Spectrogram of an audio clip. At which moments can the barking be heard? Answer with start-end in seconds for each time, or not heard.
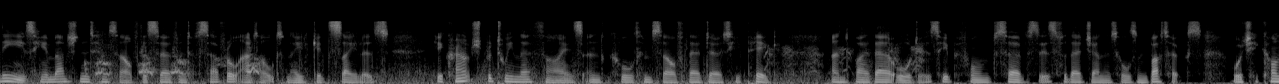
0.8-2.8, 7.5-9.4.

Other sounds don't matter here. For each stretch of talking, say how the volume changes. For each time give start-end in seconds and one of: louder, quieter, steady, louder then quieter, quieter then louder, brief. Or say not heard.
0.0-12.7 steady.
